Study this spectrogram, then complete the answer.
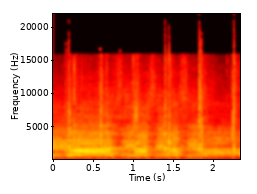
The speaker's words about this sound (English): Still, expat cheers like this one at Sunday's voting site in Coral Gables may have been a bit too optimistic.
